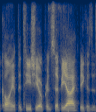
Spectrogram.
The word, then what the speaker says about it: petitio principii: It's called begging the question, but I always like calling it petitio principii because it sounds fun. The T, spell it? Petitio, so like petition, but take off the N.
